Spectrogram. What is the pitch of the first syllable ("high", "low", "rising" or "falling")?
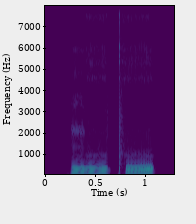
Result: low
